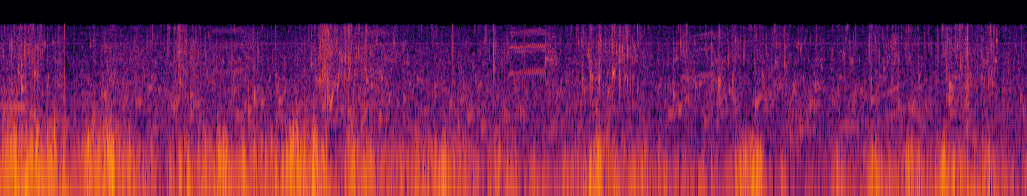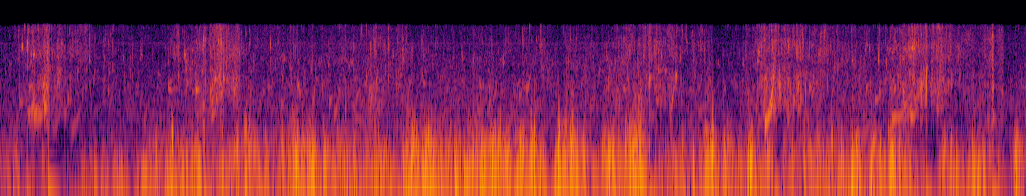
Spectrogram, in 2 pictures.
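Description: Wind buffeting the microphone in an uneven low rumble that rises and falls in gusts, with small waves lapping against the shore rocks.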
